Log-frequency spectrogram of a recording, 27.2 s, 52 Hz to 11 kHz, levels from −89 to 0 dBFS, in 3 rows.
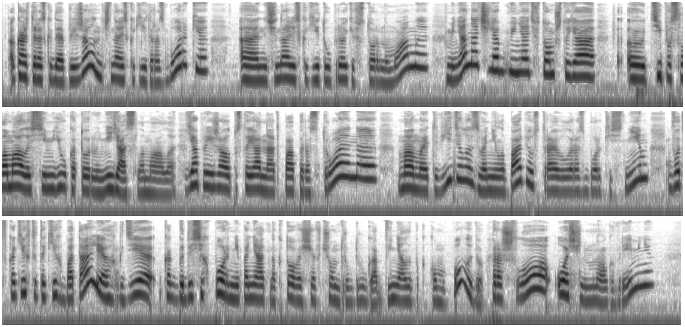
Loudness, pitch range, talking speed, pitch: -21 LUFS, 190-255 Hz, 160 wpm, 215 Hz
